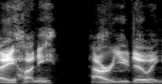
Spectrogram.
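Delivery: deep, low, soft, hushed man's voice. Retelling a relay phone call, quoting the guy who greeted them: imitating a guy on the phone. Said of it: "I hear this guy say".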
